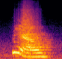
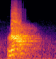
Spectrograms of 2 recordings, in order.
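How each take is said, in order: First: The meow has an American accent. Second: The meow has a Japanese accent. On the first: "American cats" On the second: "Japanese cats"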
